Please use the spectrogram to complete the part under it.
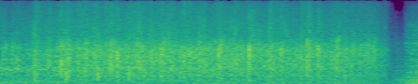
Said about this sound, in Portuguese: uma salva de palmas, por favor, editor.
